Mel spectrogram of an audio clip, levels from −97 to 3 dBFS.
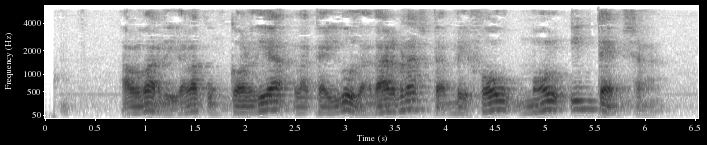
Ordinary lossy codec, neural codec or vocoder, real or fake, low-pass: AAC, 24 kbps; none; real; 5.4 kHz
